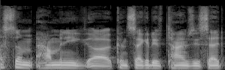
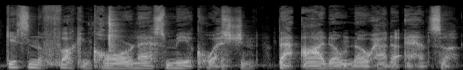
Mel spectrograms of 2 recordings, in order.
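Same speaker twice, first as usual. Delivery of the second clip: put-on London hard man; Jason Statham. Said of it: "Well, as Jason Statham".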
